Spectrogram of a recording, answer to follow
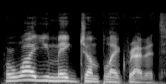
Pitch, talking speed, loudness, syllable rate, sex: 140 Hz, 250 wpm, -14 LUFS, 4.9 syllables/s, male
